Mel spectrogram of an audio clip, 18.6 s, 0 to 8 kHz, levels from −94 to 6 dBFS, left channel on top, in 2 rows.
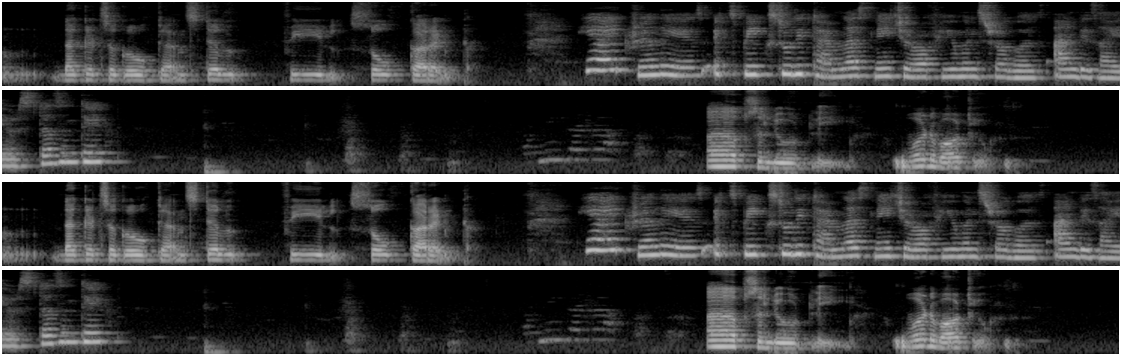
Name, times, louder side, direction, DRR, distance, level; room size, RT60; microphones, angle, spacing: voice 1, 0.0-2.0 2.4-3.8 15.2-16.4 16.8-17.6, right 2 dB, 35° right, 0.6 m, -31 dB
voice 2, 4.9-10.2 12.2-12.3 13.8-14.4 16.7-16.9, equal, 5° left, 0.6 m, -31 dB
10.5 x 4.5 x 3.3 m
head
